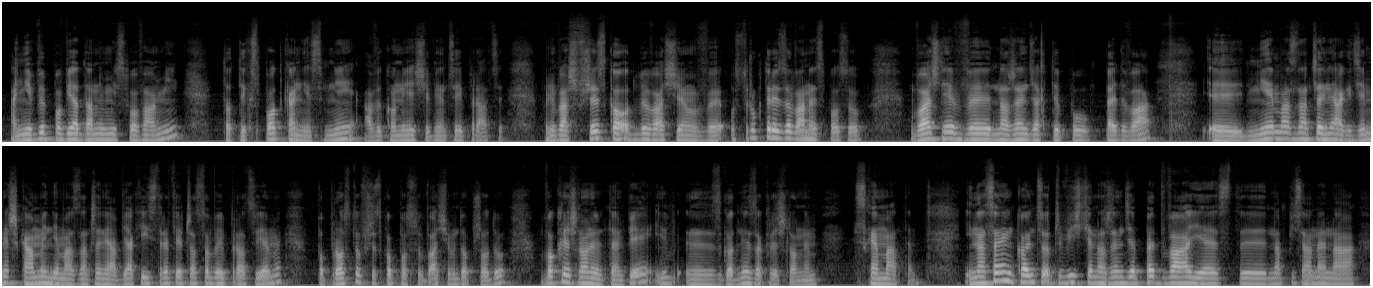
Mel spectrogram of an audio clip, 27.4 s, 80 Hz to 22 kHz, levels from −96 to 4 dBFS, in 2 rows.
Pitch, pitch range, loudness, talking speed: 125 Hz, 110-140 Hz, -37 LUFS, 140 wpm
